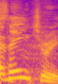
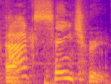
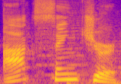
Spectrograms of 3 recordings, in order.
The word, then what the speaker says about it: Accenture: É sem o A, é Century. – Não, é Accenture. – Accenture. É, se escreve A-C-C-E-N-T. – T-U-R-E.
